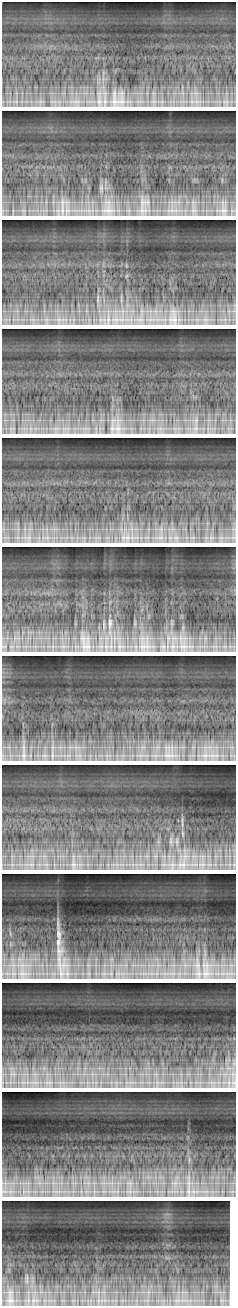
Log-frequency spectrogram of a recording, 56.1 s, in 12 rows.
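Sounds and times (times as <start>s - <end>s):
train wheels rumbling on track: 0.0s - 56.0s
sharp knocks: 37.6s - 39.1s.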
